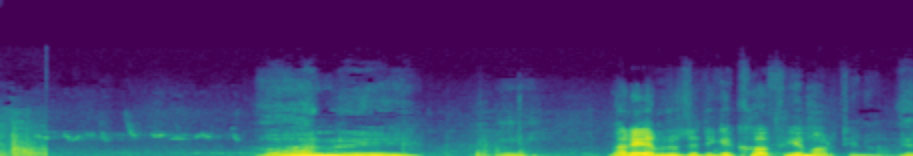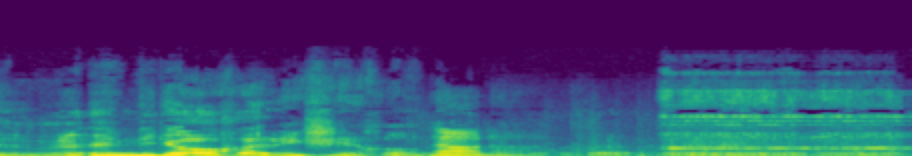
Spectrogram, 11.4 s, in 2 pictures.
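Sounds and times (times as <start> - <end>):
speech: 1.6 - 2.7, 3.8 - 9.0
telephone bell ringing: 9.8 - 11.3.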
